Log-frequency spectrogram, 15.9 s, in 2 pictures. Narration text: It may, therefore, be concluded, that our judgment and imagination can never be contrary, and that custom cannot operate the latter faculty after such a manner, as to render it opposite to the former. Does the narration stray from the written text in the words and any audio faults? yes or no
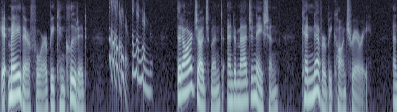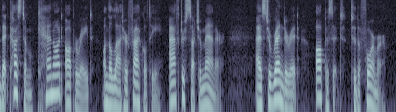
yes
